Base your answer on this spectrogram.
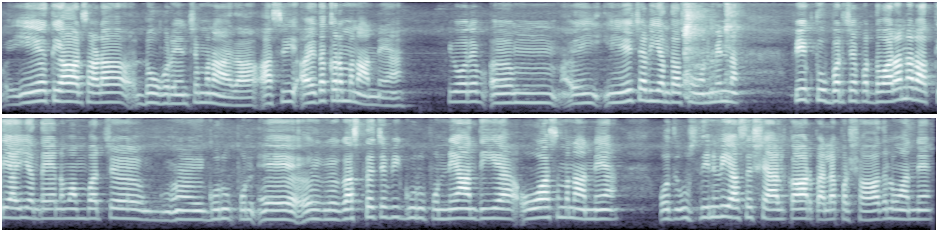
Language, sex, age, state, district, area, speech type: Dogri, female, 45-60, Jammu and Kashmir, Samba, rural, spontaneous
